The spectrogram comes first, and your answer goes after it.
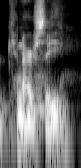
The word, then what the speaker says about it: Canarsie: It's called I'm going to mispronounce it because I'm unfortunately not a New Yorker, but the Canarsie approach, or Canarsie.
